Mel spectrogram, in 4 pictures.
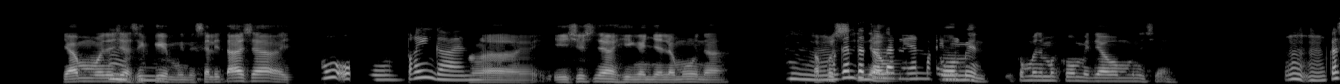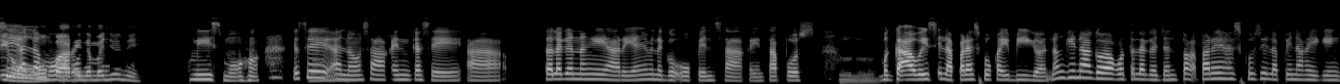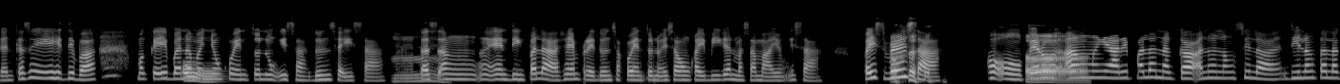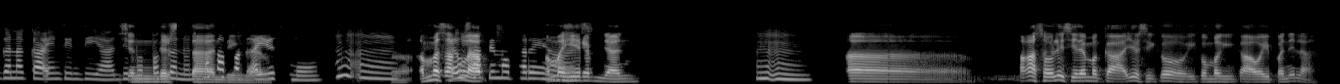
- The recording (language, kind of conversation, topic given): Filipino, unstructured, Ano ang papel ng pakikinig sa paglutas ng alitan?
- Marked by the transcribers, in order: static; distorted speech; scoff; tapping; other background noise; chuckle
